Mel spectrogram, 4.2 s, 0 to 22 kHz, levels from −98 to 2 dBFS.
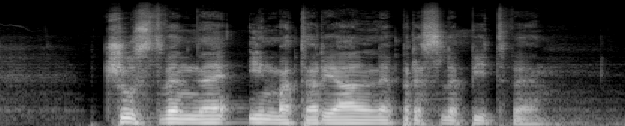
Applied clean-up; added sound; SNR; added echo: none; none; none; reverberation time 0.2 s.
